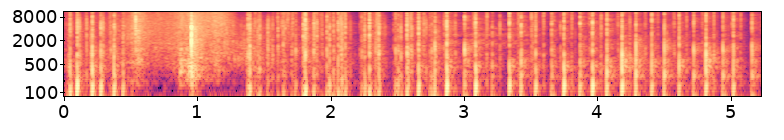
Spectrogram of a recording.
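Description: Fingertips tap and squeeze the ridges of a long, hollow, yellow, ribbed corrugated plastic flexible tube held across the microphone. The result is a rapid, steady stream of short, crunchy clicks that die away almost instantly, with a brighter, hissy crinkling at the start.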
